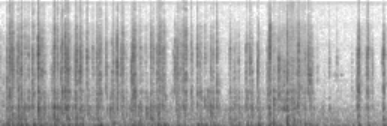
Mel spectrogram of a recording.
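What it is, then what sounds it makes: Plastic computer keyboard. Fingertips type on the keys of a black plastic computer keyboard held upright. A rapid, quiet stream of short, bright plastic clicks and taps plays throughout, each dying away almost at once.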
